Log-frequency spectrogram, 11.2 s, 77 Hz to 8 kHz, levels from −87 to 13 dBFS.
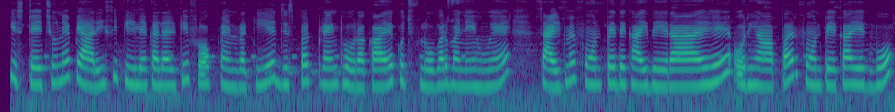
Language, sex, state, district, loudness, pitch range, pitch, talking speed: Hindi, female, Maharashtra, Sindhudurg, -29 LUFS, 225-265 Hz, 240 Hz, 210 wpm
